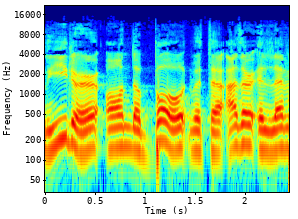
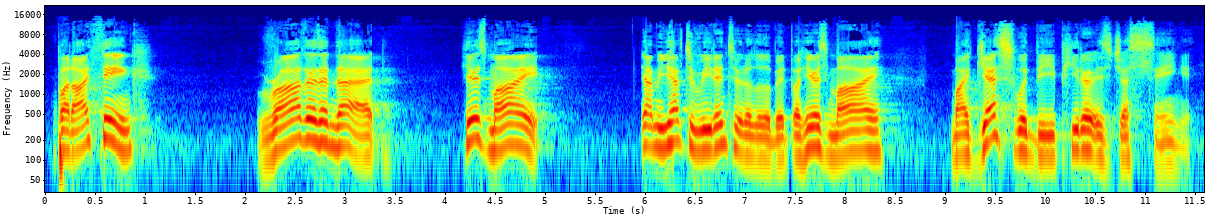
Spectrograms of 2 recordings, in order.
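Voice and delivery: usual speaking voice

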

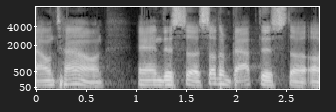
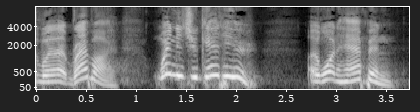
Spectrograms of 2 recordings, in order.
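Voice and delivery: much higher and louder, almost squeaking with amazement; astonished disciple; 11 semitones higher, 3 dB louder than usual. Acted. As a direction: blurt it out in total surprise.

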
